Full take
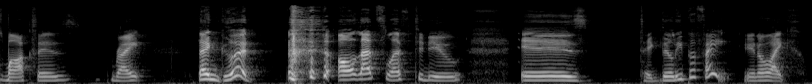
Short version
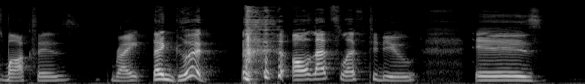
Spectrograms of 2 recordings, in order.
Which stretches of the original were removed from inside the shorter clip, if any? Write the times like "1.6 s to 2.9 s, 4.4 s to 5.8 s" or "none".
1.5 s to 1.9 s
